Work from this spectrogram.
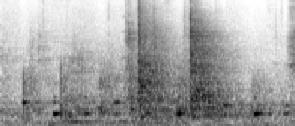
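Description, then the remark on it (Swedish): People move into the large police headquarters building on Kungsholmen in Stockholm, Sweden: doors slide and thud, footsteps and rustling echo indoors, and indistinct voices murmur in the background. “… och vår researcher … är på väg in på det stora polishuset på Kungsholmen i Stockholm”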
